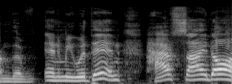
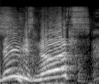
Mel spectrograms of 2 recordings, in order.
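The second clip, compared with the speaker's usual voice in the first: laughing shout; 8 semitones higher, 6 dB louder than usual. Acted.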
